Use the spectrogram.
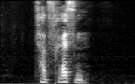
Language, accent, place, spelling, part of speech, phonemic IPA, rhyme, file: German, Germany, Berlin, verfressen, verb / adjective, /fɛɐ̯ˈfʁɛsn̩/, -ɛsn̩, De-verfressen.ogg
- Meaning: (verb) 1. to gobble up (money) 2. past participle of verfressen; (adjective) greedy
